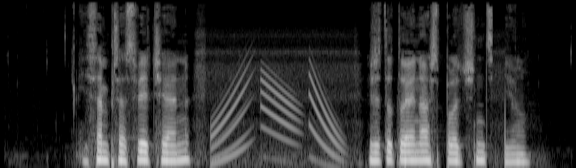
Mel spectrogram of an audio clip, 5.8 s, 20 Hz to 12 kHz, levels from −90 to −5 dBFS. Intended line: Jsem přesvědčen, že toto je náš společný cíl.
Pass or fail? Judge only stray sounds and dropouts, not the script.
fail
